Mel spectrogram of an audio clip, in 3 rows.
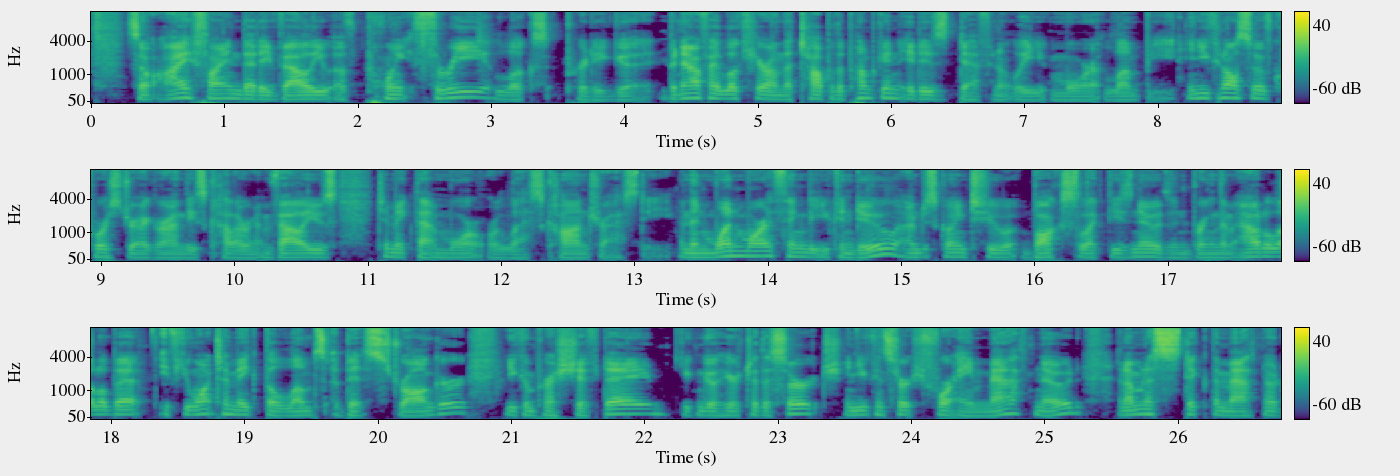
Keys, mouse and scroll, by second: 2.3 click, 3.2-7.3 middle drag, 7.3-9.4 drag, 9.6-11.5 drag, 12.0 scroll down 1, 12.0 middle click, 12.9-14.0 drag, 14.9-25.1 right drag.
